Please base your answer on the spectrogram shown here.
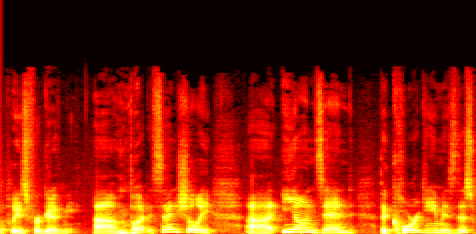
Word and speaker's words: Aeon's End: original Aeons end and I want to say a on so much inside but the a is silent in this case I looked at the pronunciation and it's actually eons end so you almost have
